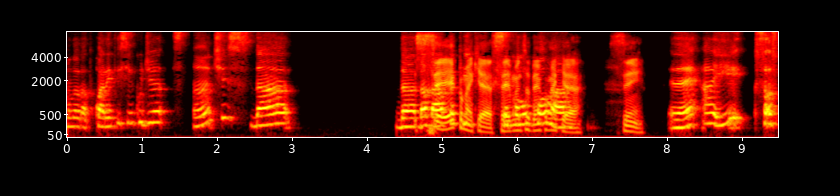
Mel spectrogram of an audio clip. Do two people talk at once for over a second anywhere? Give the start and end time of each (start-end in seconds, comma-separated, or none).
4.6-6.9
